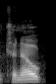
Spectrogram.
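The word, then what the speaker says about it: tonneau: Uh the car has also a Tano cover. That's how it's pronounced. Tono cover and also a convertible top cover that goes in there if you choose to use that.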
